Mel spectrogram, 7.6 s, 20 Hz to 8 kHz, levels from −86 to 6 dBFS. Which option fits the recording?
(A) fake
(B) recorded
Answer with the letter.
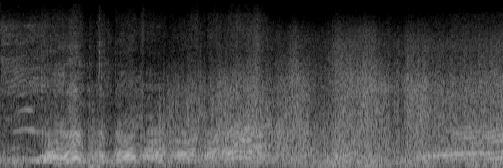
A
